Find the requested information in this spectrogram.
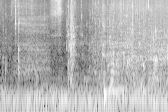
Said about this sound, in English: I'm going to paddle a little bit here.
